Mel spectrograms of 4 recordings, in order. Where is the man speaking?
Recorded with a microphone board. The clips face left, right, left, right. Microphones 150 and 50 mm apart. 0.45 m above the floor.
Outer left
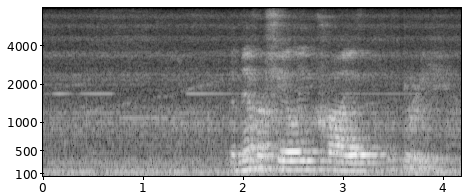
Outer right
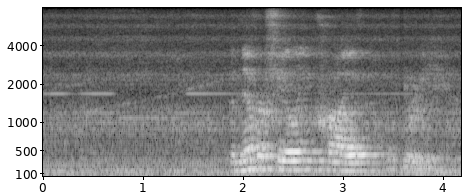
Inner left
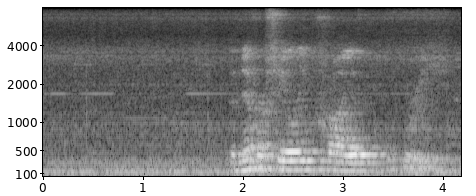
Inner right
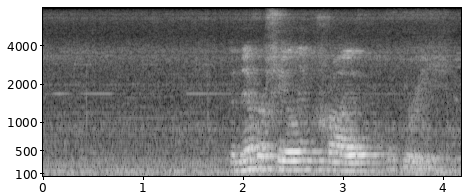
10° left (ahead or behind), 2 m.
